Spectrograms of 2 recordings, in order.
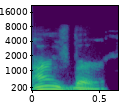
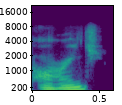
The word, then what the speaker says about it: Orangeburg: Orangeburg. South Carolina. South Carolina. We call it Orangeburg. Not Orange. Orangeburg. That's right. When I was When I was there, man, that's how they say it.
